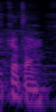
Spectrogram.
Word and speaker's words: Qatar: The proper or the Arab pronunciation is a little difficult to. It's got two. It's got two of the weird ones. It's got the qa and the ta.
